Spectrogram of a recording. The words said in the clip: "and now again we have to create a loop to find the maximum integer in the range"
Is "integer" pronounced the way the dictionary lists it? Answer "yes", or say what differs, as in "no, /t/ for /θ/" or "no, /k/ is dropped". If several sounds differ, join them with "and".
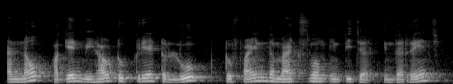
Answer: yes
